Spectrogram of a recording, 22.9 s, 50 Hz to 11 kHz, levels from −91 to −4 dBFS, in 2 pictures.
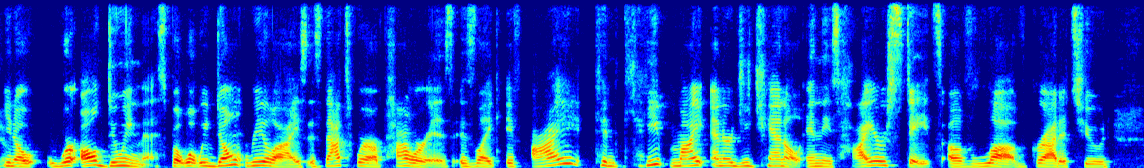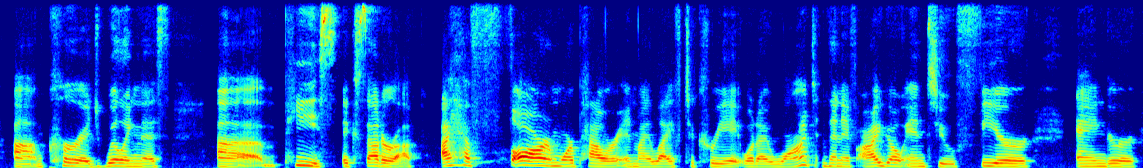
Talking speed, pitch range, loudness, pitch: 155 wpm, 185-230 Hz, -23 LUFS, 200 Hz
